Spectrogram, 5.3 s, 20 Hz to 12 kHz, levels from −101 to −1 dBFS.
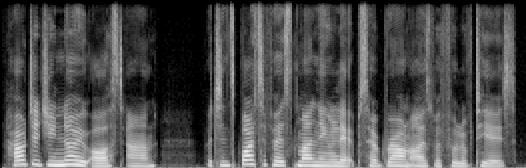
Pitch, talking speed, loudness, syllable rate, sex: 235 Hz, 230 wpm, -18 LUFS, 5.4 syllables/s, female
